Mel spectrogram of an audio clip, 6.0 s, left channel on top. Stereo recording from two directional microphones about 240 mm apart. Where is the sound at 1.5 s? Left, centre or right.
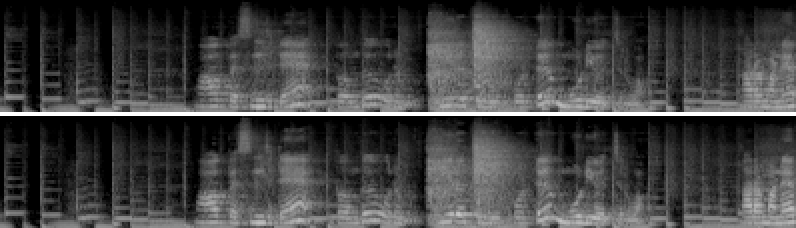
Right.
